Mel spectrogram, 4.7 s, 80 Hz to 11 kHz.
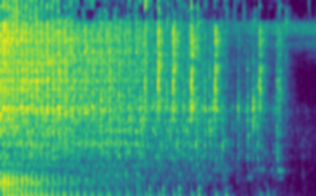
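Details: Small single-cylinder generator after pull rope replacement, unrun 6 months, started first pull; steady even thump before winding down; healthy running.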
